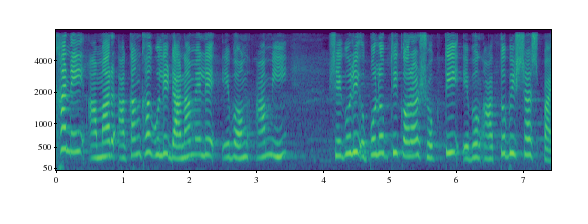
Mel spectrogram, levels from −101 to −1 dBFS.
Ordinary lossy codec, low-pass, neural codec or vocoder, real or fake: none; 7.2 kHz; none; real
